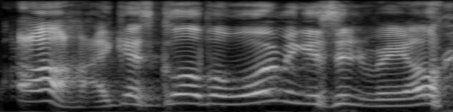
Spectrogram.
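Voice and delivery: loud, high mock heckle from the back row; sarcastic heckler. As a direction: call it out like a smug passenger joking aloud. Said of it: "there's a guy in the back that goes".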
